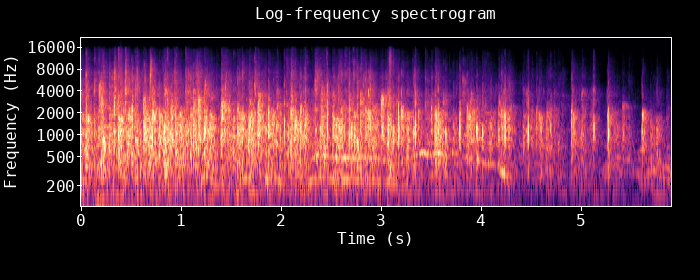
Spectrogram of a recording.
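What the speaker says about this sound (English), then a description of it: "let's give Brandon a round of applause for the honor show" An audience applauds at a scout court of honor ceremony, a dense burst of many hands clapping that stays steady and loud, then thins into scattered claps near the end.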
